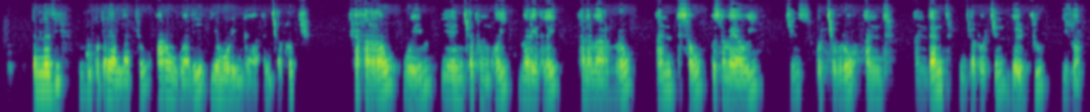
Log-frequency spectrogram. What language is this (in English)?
Amharic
